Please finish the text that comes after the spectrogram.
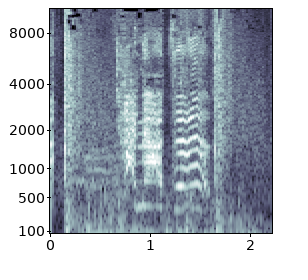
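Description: In the Easy Red WW2 shooter, a grenade goes off with a sharp, loud blast, a second boom follows moments later, and shouting voices come between them.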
